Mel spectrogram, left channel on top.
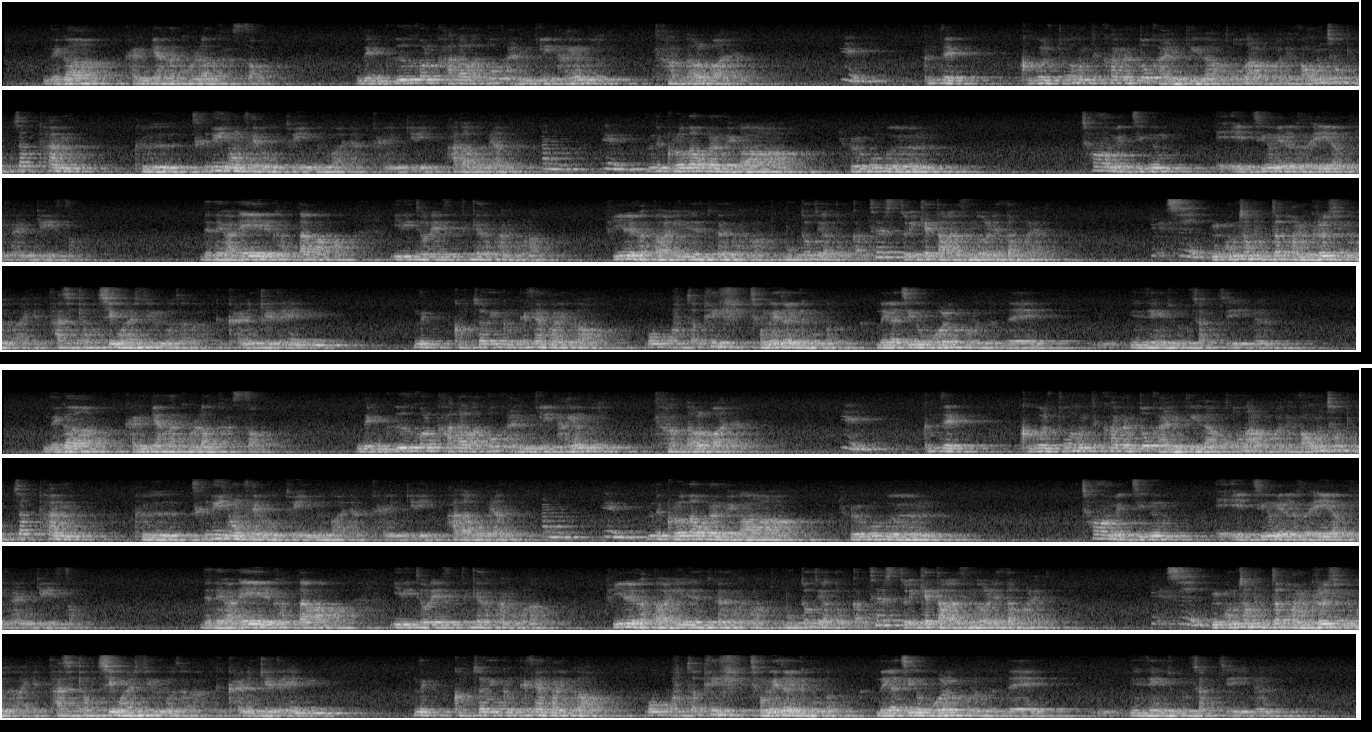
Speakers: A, on the right (about 35°); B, on the left (about 70°).
A: 내가 갈림길 하나 골라서 갔어. 근데
B: 응.
A: 그걸 가다가 또 갈림길이 당연히 <laughs> 나올 거 아니야?
B: 응.
A: 근데 그걸 또 선택하면 또 갈림길이 나오고 또 나올 거 아니야? 그러니까 엄청 복잡한 그 트리 형태로 돼 있는 거 아니야? 그 갈림길이 가다 보면.
B: 맞아. 응.
A: 근데 그러다 보면 내가 결국은 처음에 지금 A, A- 지금 예를 들어서 A랑 B 갈림길이 있어. 근데 내가 A를 갔다가 막 이리저리 선택해서 가는 거랑 B를 갔다가 이리저리 선택해서 가는 거랑 또 목적지가 똑같을 수도 있겠다라는 생각을 했단 말이야.
B: 그치.
A: 음, 엄청 복잡하면 그럴 수 있는 거잖아. 이게 다시 겹치고 할 수 있는 거잖아. 그 갈림길들이.
B: 응. 응.
A: 근데 갑자기 그렇게 생각하니까 어, 어차피 <laughs> 정해져 있는 건가? 내가 지금 뭘 고르는데 인- 인생의 종착지는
